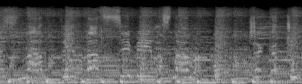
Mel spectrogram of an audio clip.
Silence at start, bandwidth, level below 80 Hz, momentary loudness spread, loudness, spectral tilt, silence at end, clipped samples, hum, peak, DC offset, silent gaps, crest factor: 0 s; 16 kHz; -34 dBFS; 3 LU; -20 LUFS; -4 dB/octave; 0 s; under 0.1%; none; -8 dBFS; under 0.1%; none; 14 dB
